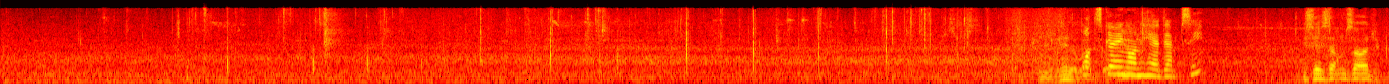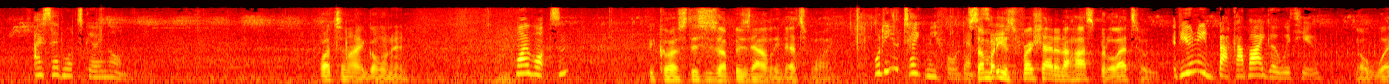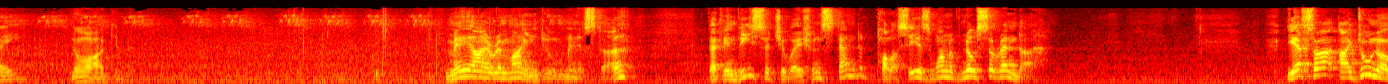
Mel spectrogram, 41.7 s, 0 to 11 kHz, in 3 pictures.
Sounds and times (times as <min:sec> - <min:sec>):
Environmental noise: 0:00.0 - 0:41.6
Bird vocalization, bird call, bird song: 0:12.2 - 0:14.4, 0:15.1 - 0:17.4, 0:27.0 - 0:33.7
Speech: 0:20.4 - 0:29.0.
